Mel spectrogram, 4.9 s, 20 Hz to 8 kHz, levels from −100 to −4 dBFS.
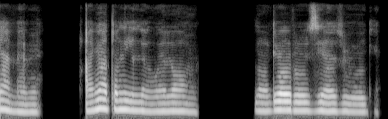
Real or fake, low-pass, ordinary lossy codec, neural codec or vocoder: fake; 7.2 kHz; Opus, 64 kbps; codec, 44.1 kHz, 2.6 kbps, SNAC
